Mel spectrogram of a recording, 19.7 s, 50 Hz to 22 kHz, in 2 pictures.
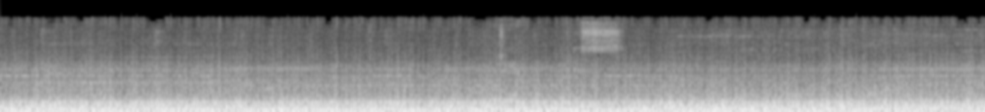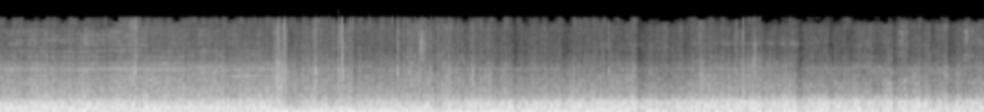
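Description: Cabin noise of a Boeing 737 airliner landing: the steady, loud rumble of engines and airflow heard through the fuselage, with a few knocks about two-thirds of the way in as the wheels touch down on the runway.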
